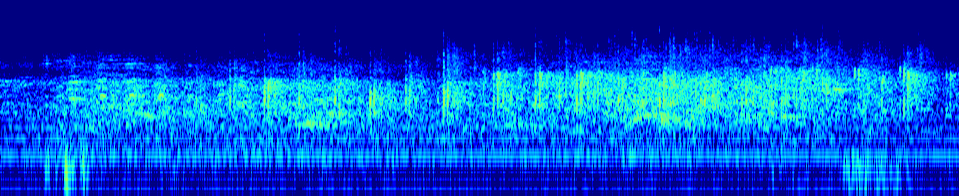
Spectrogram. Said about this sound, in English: You're clapping for him, I see.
